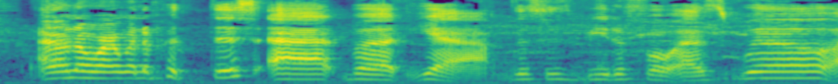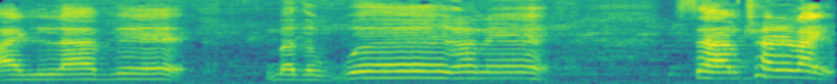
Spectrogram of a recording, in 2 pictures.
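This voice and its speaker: Faint music plays in the background as a woman speaks at a moderate pace. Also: ordinary pitch variation. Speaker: shopping haul vlogger. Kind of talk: casual vlog chat. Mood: pleased, relaxed. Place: home room. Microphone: phone near.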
